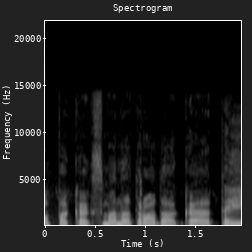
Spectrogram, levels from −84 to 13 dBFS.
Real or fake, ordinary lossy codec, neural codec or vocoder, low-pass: real; AAC, 96 kbps; none; 14.4 kHz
